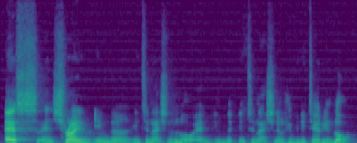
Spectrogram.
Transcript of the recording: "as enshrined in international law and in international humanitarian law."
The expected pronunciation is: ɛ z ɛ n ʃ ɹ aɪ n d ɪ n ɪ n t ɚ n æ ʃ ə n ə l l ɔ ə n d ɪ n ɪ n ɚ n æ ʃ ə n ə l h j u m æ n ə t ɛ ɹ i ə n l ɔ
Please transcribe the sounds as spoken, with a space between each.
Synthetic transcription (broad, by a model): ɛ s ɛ n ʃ ɹ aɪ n ɪ n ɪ n t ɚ n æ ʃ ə n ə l l ɔ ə n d ɪ n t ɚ n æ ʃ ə n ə l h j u m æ n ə t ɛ ɹ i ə n l ɔ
